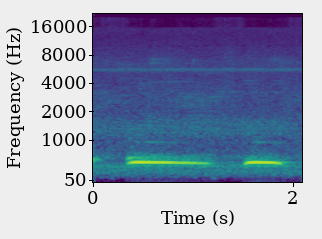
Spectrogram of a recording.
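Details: Mourning dove (Zenaida macroura) song, usually given by the male and heard through most of the year: a long, low, hollow coo held nearly a second, then a shorter matching coo after a brief pause, with faint hiss behind.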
